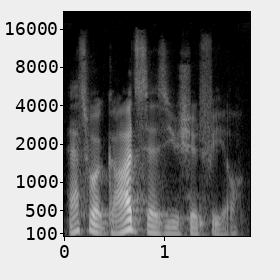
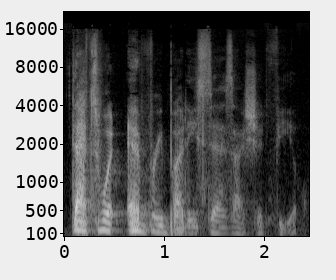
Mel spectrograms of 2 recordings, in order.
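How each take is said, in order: First: Low, soft retold reply; quiet firm correction. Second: Mock outburst held down low; retold angry outburst. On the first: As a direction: answer the outburst quietly, pitched well down. His firm answer to her outburst. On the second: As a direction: imitate an angry retort under your breath. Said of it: "she exploded on me".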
